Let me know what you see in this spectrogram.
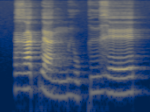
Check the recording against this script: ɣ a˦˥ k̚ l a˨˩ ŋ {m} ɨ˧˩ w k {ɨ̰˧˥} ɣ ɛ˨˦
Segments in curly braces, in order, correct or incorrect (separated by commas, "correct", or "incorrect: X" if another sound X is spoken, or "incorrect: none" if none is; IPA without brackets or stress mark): correct, incorrect: ɨ˨˦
